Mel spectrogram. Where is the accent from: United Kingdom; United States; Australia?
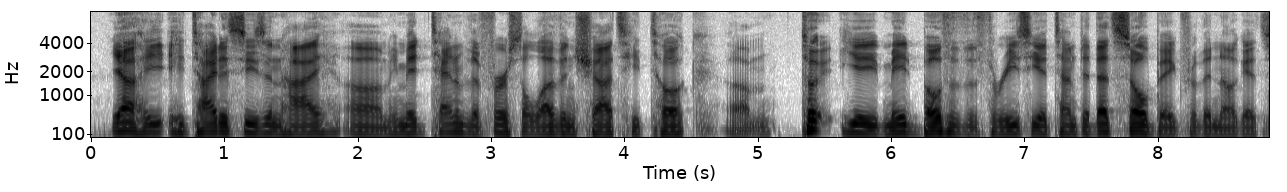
United States; Texas; growing up in Texas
